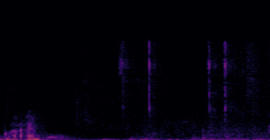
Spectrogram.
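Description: Near silence: room tone with a few faint, sharp clicks after the end of a spoken word.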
